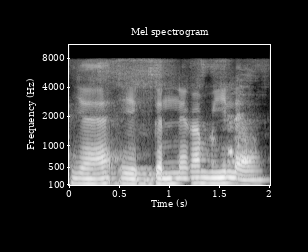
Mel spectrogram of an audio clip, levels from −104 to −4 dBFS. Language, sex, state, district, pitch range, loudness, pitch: Hindi, male, Uttar Pradesh, Shamli, 115-130 Hz, -16 LUFS, 120 Hz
